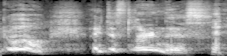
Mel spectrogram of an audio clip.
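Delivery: very high, slow, laughing squeak; mock astonished self; delighted realization. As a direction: giggle in amazed delight. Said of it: "I'm like".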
